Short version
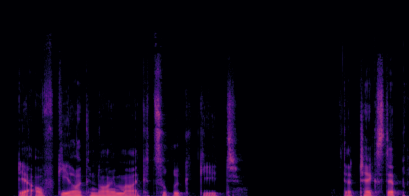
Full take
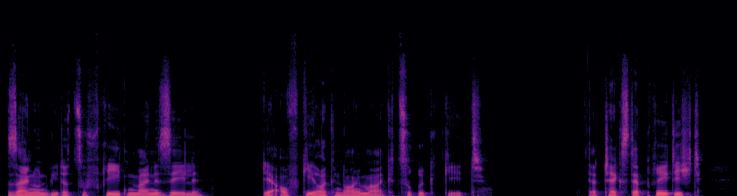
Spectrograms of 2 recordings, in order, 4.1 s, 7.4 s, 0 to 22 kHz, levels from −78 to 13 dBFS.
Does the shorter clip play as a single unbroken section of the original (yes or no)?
yes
